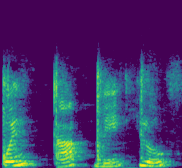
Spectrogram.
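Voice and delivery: 'Cuéntamelo' very slowly split as cuén-ta-me-lo; syllable by syllable. Shown as a demonstration. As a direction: break 'Cuéntamelo' into four separate syllables. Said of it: "Separamos en sílabas". ('Cuéntamelo' dicho muy lento, en cuatro sílabas)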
